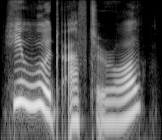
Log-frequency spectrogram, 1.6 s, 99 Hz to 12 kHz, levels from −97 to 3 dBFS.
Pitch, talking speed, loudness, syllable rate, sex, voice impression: 255 Hz, 150 wpm, -16 LUFS, 3.9 syllables/s, female, feminine, slightly young, tensed, slightly powerful, bright, soft, halting, cute, calm, friendly, sweet, slightly lively, slightly kind, modest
